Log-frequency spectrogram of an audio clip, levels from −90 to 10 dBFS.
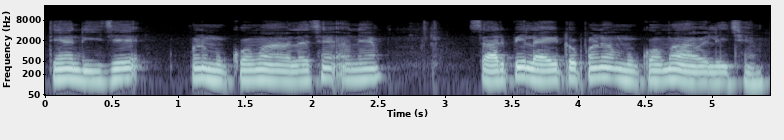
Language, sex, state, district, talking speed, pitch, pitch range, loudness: Gujarati, male, Gujarat, Valsad, 145 wpm, 135 Hz, 125-150 Hz, -14 LUFS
